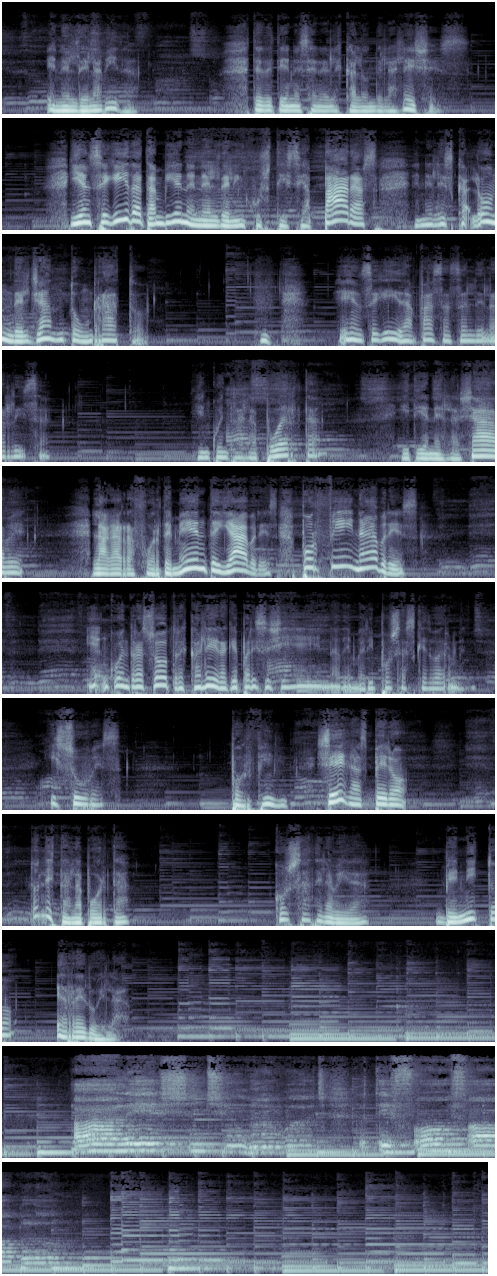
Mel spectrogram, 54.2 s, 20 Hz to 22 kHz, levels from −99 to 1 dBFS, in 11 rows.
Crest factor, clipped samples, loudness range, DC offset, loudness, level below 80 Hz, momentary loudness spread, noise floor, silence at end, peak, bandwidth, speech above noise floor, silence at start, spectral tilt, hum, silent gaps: 20 dB; under 0.1%; 9 LU; under 0.1%; -23 LUFS; -40 dBFS; 16 LU; -56 dBFS; 0 s; -2 dBFS; 16 kHz; 35 dB; 0.3 s; -6.5 dB/octave; none; none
